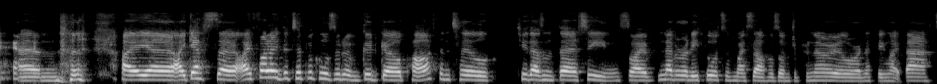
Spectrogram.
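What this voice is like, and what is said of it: English accent. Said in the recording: “I grew up here in England, as you can tell by my accent.”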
